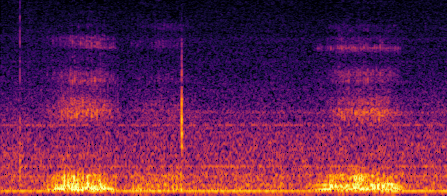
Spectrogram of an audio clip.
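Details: Dachshund named Kotaro snoring indoors: two rough, breathy snores roughly two and a half seconds apart, each a low rumbling rasp with faint higher hiss, a steady low electrical hum underneath and a brief click between them.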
